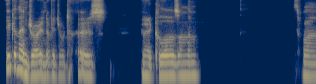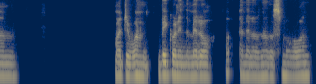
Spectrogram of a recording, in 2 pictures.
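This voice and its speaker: A man with a hoarse, strained voice from being sick, informally explaining drawing step by step as a teacher on a live video call. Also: mid-range voice, little pitch movement, slow pace, pauses often, darkish tone. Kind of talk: casual live online drawing lesson, talking while drawing.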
